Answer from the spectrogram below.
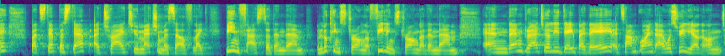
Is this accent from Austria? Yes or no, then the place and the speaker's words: yes; Austria; I'm from Austria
